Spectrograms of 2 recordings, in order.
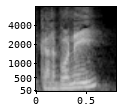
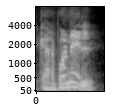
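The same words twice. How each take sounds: First: "carbonell" ending in a y sound, carboney; Valencian-like pronunciation. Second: "carbonell" ending in a plain L, carbonel; Spanish L ending. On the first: Speaker conceding the closer form, Valencian-style ending. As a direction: say "carbonell" with the final ll as y. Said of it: "es más próximo al fonema valenciano". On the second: Speaker giving the less accurate form, plain L. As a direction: say "carbonell" with a single final l. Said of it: "lleva razón en que es más próximo". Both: Shown as a demonstration.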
